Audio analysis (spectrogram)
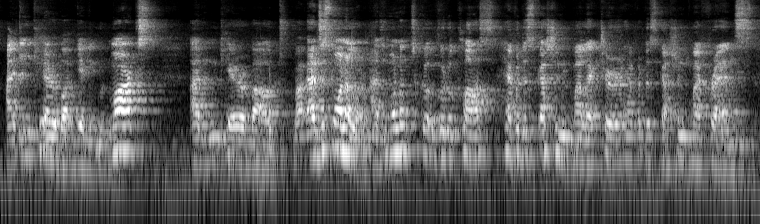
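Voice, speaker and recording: A woman's voice: fairly low pitch, lively intonation, fast, fairly bright tone, a little hiss or hum. A middle-aged woman from Indonesia with an Indonesian accent, a maths professor telling her story on a panel in an earnest, chatty way with many fillers. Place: festival panel room. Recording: echoey room, distant mic.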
